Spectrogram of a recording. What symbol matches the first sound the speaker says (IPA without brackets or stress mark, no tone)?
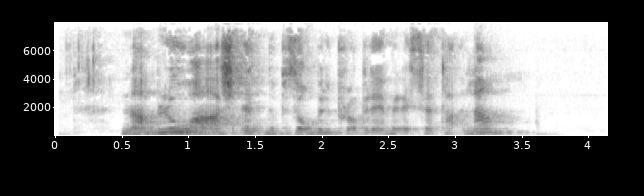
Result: n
